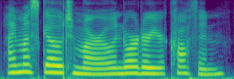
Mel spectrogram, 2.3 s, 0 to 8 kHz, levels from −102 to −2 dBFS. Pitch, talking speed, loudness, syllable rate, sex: 230 Hz, 230 wpm, -16 LUFS, 5.6 syllables/s, female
